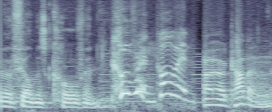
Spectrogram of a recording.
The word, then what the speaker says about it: Coven: is koven Ken uh coven that's the proper pronunciation no no coven sounds like Oven Man and that's just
